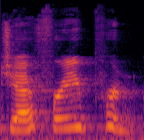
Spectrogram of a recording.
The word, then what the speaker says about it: Joffrey: you were almost named Jeffrey like Joffrey pronounced Jeffrey that's so interesting I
